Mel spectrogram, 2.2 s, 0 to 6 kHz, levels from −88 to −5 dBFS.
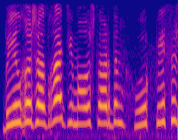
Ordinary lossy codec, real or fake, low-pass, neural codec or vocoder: none; real; 5.4 kHz; none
